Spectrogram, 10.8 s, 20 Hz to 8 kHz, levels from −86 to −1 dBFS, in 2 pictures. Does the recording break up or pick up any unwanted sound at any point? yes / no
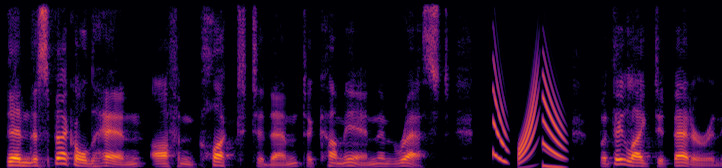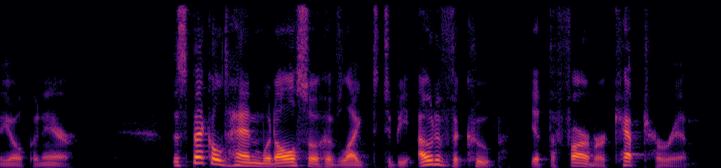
yes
